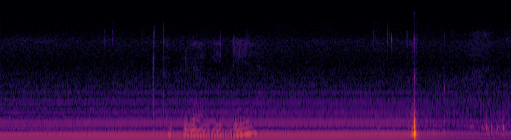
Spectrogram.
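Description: Steady electrical mains hum on the recording, with a brief faint mutter of voice about two seconds in and one sharp click a little after four seconds.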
